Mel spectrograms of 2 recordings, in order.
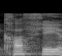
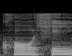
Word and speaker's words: coffee: 일본인들에게는 어 발음이었기 때문에 코히라고 발음을 합니다. F 소리를 히읗으로 하지요. F 소리를 히읗으로 합니다. 그래서 코히 이렇게 발음을 합니다. 한국인들은 대부분 어 발음을 할 수 있기 때문에 커피처럼 발음을 하지요. 그런데 여기서 이제 주목할 부분이 있는데 영어의 F 소리는 우리말 피읍하고는 좀 다른 소리죠. 윗니로 아랫입술을 물고 계속해서 마찰을 일으키는 소리. 이 소리가 영어의 F 소리입니다.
